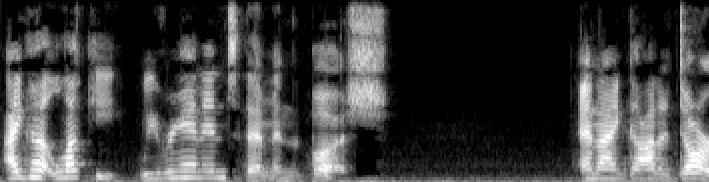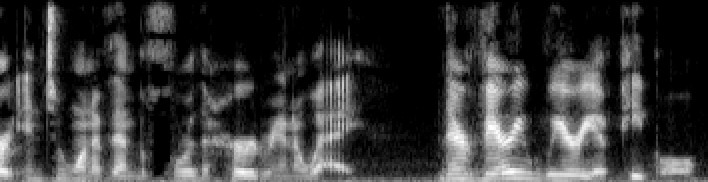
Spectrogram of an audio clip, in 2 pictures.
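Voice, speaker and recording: A woman's voice: medium pitch, expressive, normal speed, bright, forceful tone, rough recording. A woman voicing an earnest male elephant scientist and worried father in an audiobook. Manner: earnest, pleading.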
